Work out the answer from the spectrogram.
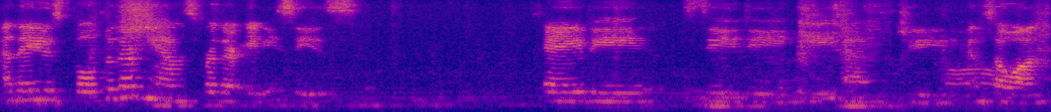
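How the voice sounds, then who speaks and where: A woman's voice: medium pitch, steady tone, slow pace, music in the background. A middle-aged deaf woman teaching a sign language class, patiently explaining step by step. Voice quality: deaf speaker's voice. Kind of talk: teaching a class, answering questions. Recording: echoey hall from far off, noisy.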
